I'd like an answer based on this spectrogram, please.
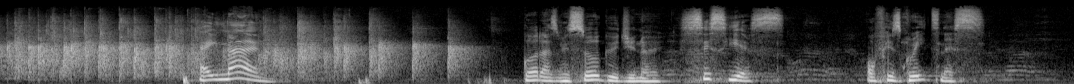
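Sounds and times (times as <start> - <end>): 
audience clapping: 0.0 - 5.0
speech: 2.0 - 2.8, 5.2 - 7.9, 8.7 - 9.9.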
